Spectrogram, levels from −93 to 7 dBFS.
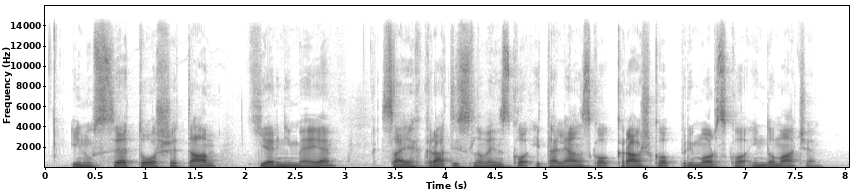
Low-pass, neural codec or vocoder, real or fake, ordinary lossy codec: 14.4 kHz; none; real; none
